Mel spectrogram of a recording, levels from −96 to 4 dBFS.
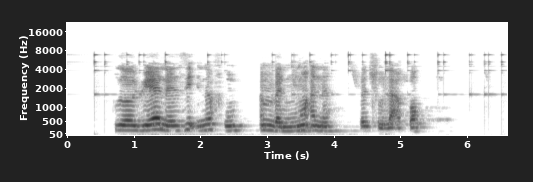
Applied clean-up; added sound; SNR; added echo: classical method WPE with log-MMSE.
